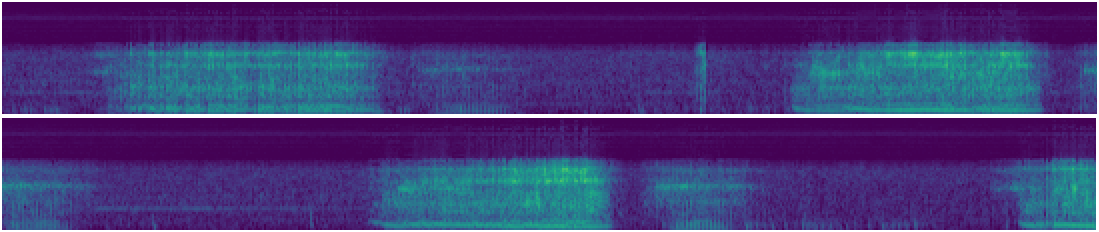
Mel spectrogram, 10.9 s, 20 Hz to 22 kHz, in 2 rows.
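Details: Loud rattling snores on each breath in, softer breath out, about 18 breaths a minute, during ongoing sleep; snoring.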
